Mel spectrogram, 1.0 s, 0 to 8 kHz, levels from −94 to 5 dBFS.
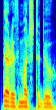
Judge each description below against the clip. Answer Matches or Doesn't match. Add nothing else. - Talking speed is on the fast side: Matches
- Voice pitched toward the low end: Matches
